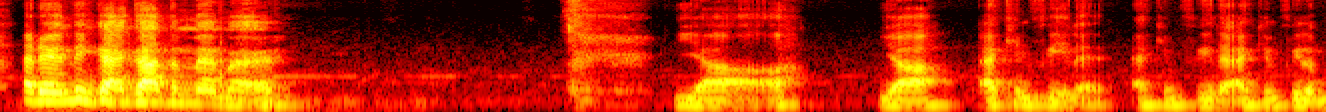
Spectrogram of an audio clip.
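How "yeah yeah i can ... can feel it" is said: quiet. Real, not acted. Emotional, feeling it deeply.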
